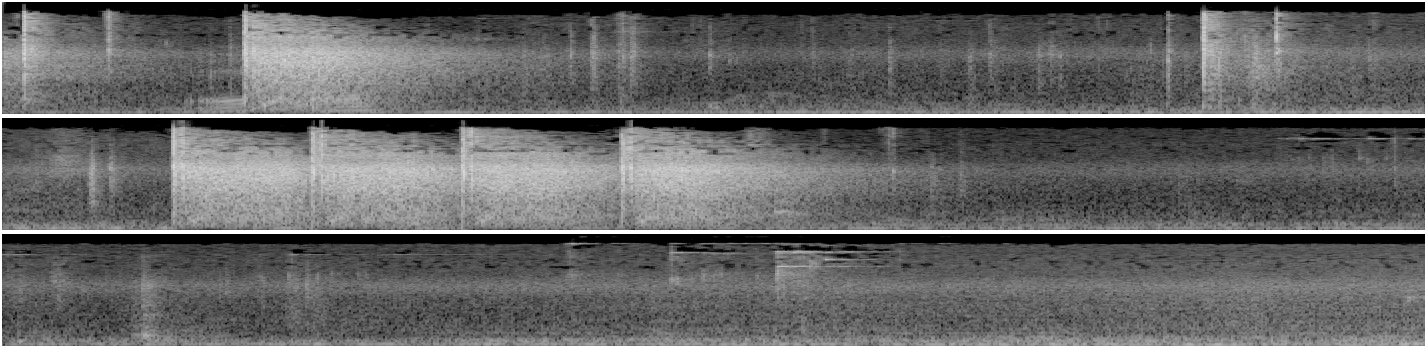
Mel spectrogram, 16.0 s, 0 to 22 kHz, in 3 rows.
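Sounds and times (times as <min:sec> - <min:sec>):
echoing gunshots: 0:00.0 - 0:02.0, 0:05.9 - 0:08.7.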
